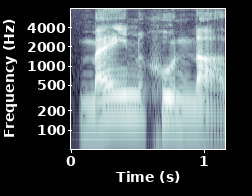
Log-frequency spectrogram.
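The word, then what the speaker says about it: Main Hun Na (मैं हूँ ना): The first word is main, like the word primary, M-A-I-N. – Mm. – The second word is spelt the same as hoon, H-O-O-N. And the last word is just N-A.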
